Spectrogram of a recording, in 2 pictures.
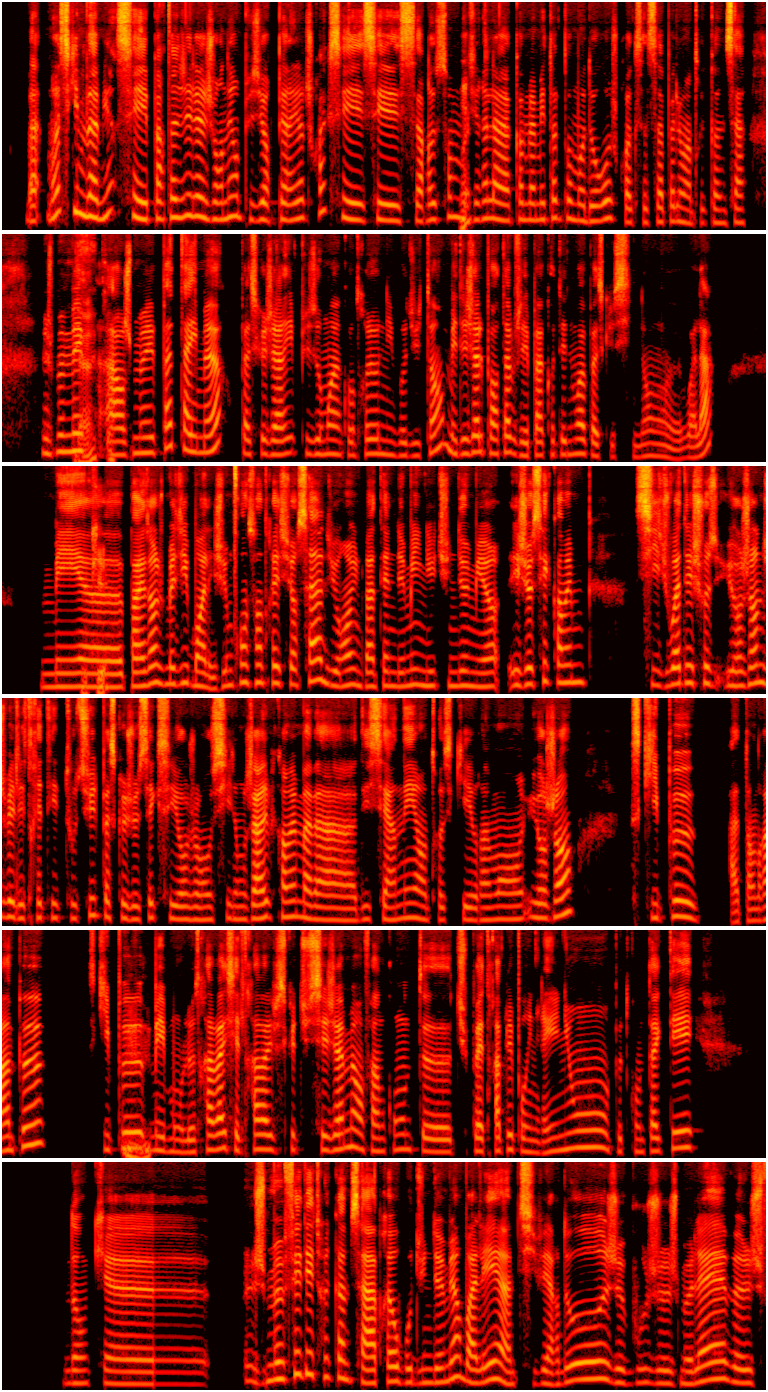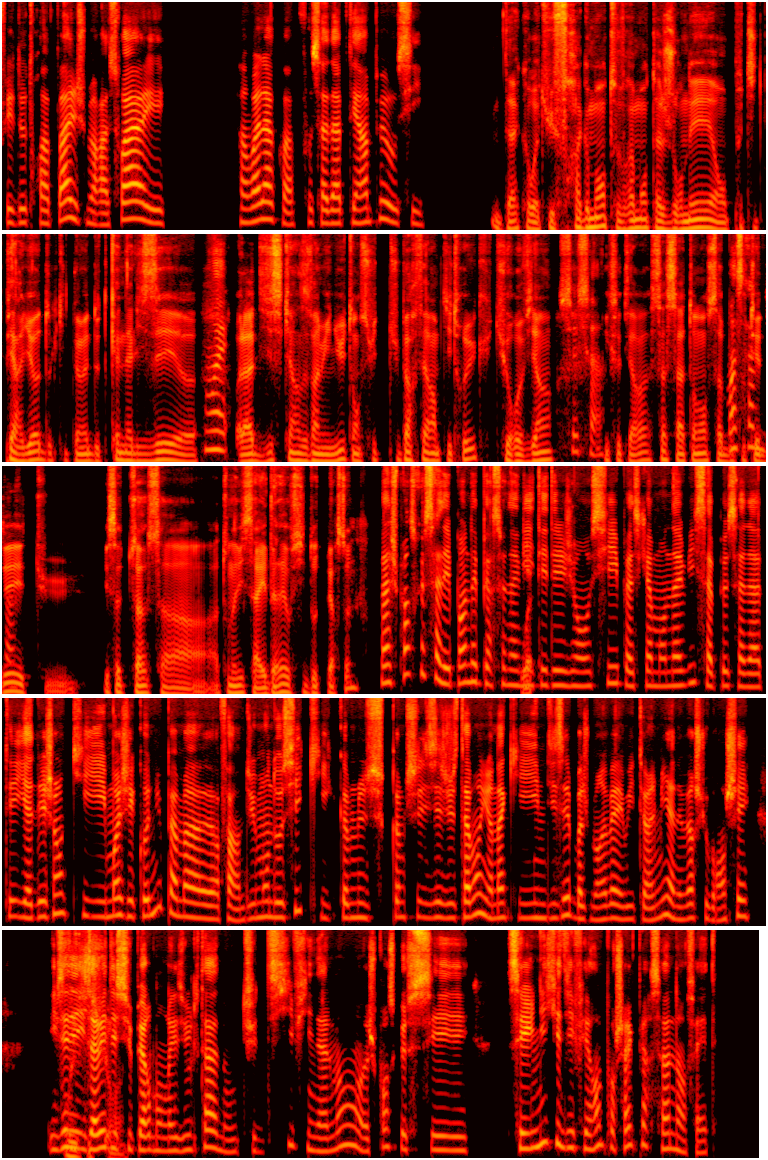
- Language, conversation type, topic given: French, podcast, Quel impact le télétravail a-t-il eu sur ta routine ?
- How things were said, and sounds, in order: in English: "timer"; drawn out: "heu"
